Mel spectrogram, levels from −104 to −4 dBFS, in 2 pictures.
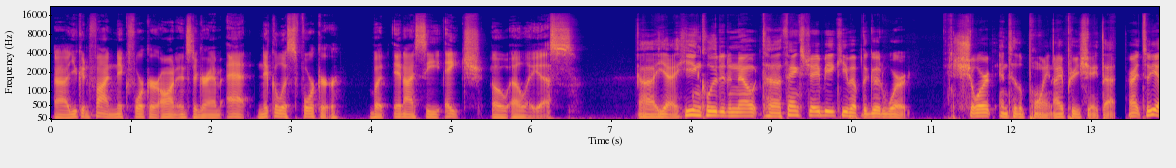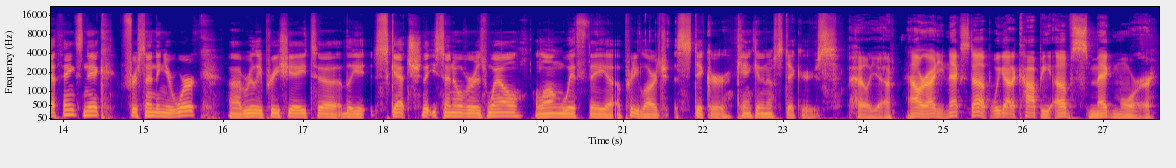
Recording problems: none

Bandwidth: 17 kHz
